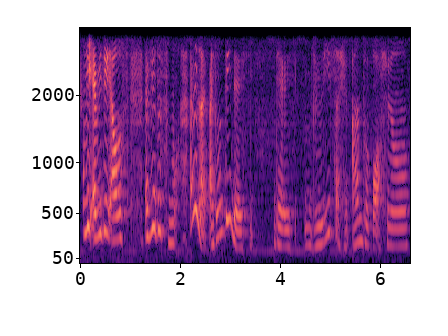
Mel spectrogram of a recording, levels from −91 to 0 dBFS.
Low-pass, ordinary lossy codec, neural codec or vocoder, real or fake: 3.6 kHz; AAC, 32 kbps; autoencoder, 48 kHz, 128 numbers a frame, DAC-VAE, trained on Japanese speech; fake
